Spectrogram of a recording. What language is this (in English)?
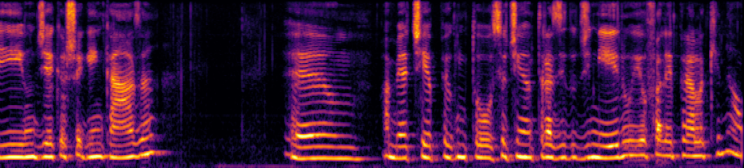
Portuguese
